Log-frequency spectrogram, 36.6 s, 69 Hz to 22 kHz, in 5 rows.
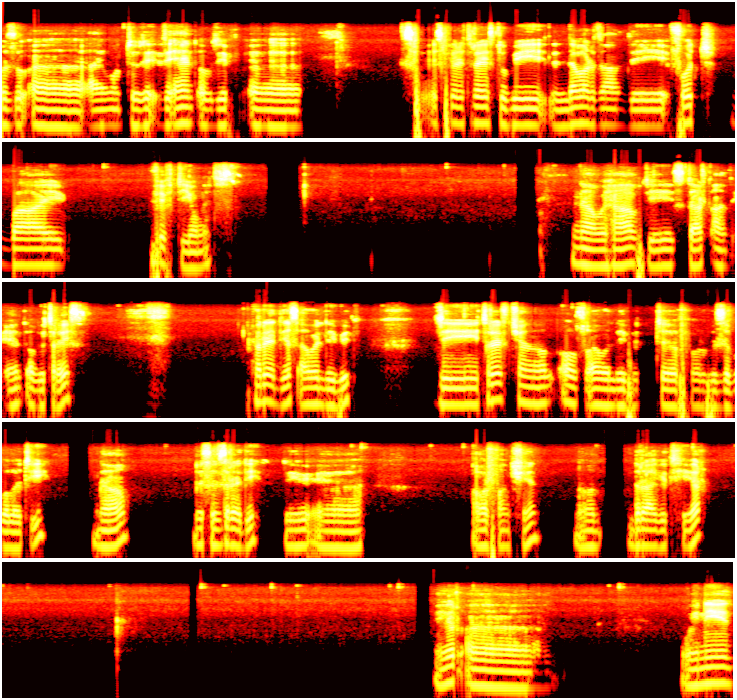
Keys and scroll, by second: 9.6 KP_5, 9.9 KP_0, 11.2 Return.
